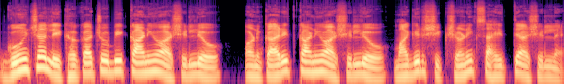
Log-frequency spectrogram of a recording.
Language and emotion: Goan Konkani, neutral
